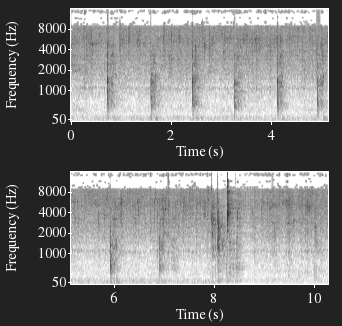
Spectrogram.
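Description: Knife slicing smoked sausage on a cutting board, about nine evenly spaced cuts roughly one a second, with a brief clatter of a few quick strokes near the end. Chicken frying in a pan keeps up a steady faint sizzle underneath.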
